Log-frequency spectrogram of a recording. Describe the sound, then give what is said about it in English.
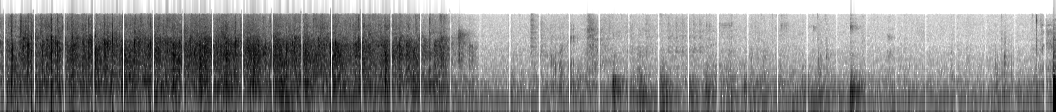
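An audience at an event on the history and future of the book applauds the speakers with dense, steady clapping for about five seconds, then the applause stops abruptly, leaving quiet with a low hum and a few faint scattered noises. “So let's give a round of applause to Gretchen and Amaranth.”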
